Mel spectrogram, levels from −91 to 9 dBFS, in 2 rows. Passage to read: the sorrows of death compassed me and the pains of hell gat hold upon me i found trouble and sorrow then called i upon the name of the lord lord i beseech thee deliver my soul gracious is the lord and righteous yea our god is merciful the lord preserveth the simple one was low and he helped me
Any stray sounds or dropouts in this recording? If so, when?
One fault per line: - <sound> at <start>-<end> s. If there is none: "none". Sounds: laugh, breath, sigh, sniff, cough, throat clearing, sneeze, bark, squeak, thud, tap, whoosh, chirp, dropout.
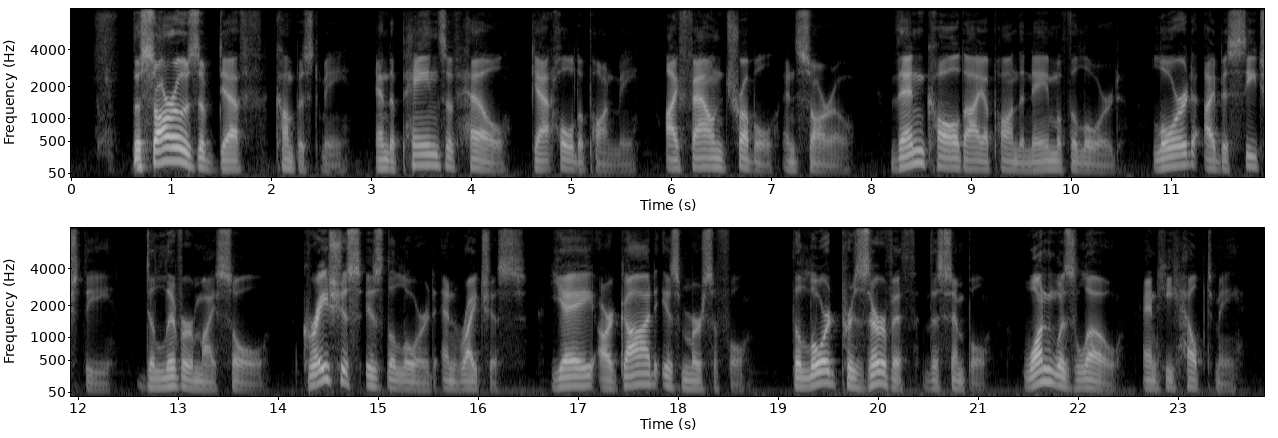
- sniff at 0.2-0.5 s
